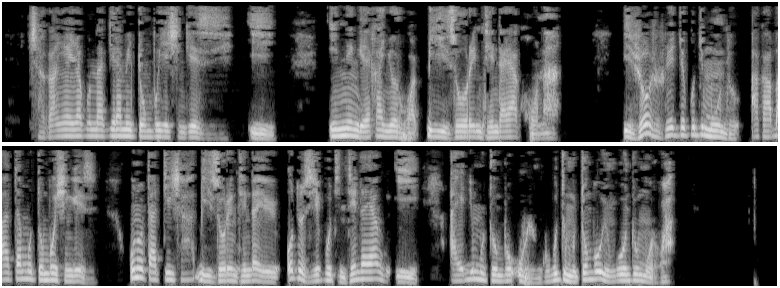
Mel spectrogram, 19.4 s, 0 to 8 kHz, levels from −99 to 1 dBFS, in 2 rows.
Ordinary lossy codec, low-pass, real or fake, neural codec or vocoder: MP3, 32 kbps; 7.2 kHz; real; none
